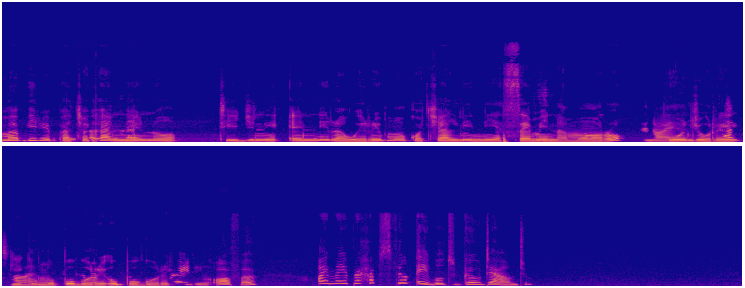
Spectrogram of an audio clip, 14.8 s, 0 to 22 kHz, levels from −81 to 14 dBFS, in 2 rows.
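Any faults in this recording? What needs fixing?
Echo leak appears at 0.04–0.26 s, 0.5–1.39 s, 1.76–2.16 s and 3.48–3.54 s. A delayed copy of the speech returns about 330 ms late at first, then about 240 ms late. It is nearly as loud as the direct speech, except near 2 s, where it is about 35 dB down. This is likely the far end's loudspeaker feeding its microphone past an incompletely converged echo canceller. Using a headset or retuning that end's canceller would prevent it.

Speech suppressed in double talk occurs at 5.33–6.04 s, 6.36–6.53 s, 7.14–7.67 s and 7.85–9.42 s. The talker drops by about 20 to 35 dB in chopped pieces, with the longest loss lasting over a second. The likely cause is the canceller failing to separate near speech from echo and attenuating both. Better double-talk detection would prevent this.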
